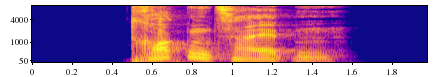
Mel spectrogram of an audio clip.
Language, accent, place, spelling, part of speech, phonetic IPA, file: German, Germany, Berlin, Trockenzeiten, noun, [ˈtʁɔkn̩ˌt͡saɪ̯tn̩], De-Trockenzeiten.ogg
- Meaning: plural of Trockenzeit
